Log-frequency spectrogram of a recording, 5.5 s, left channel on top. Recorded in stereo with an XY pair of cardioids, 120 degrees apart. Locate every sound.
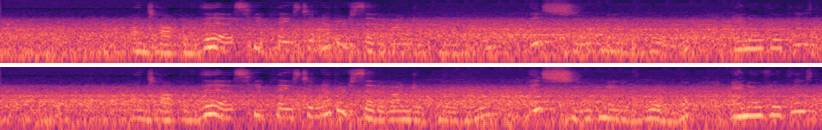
0.9 s a woman speaking: 10° left, 1.0 m; by 5.4 s 75° right, 3 m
